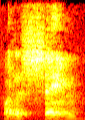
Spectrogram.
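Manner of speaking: ordinary talk, nothing marked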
